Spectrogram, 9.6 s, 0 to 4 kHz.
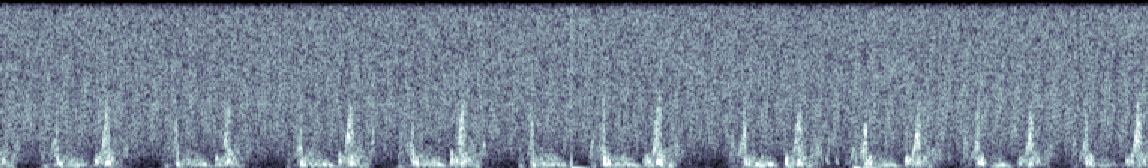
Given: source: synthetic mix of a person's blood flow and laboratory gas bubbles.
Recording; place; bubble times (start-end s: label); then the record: Doppler ultrasound of blood flow; precordium
6.85-7.21 s: bubbles
From the record:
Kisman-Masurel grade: 121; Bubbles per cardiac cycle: 1 to 2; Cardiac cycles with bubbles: 10 to 50%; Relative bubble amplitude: barely perceptible (0.100 to 0.250); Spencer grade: 2 (many but less than half of the cardiac periods contain bubble signals, singularly or in groups); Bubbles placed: anywhere in the cardiac cycle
